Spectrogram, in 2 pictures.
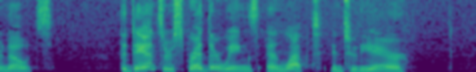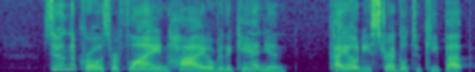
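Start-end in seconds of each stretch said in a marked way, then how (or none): none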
